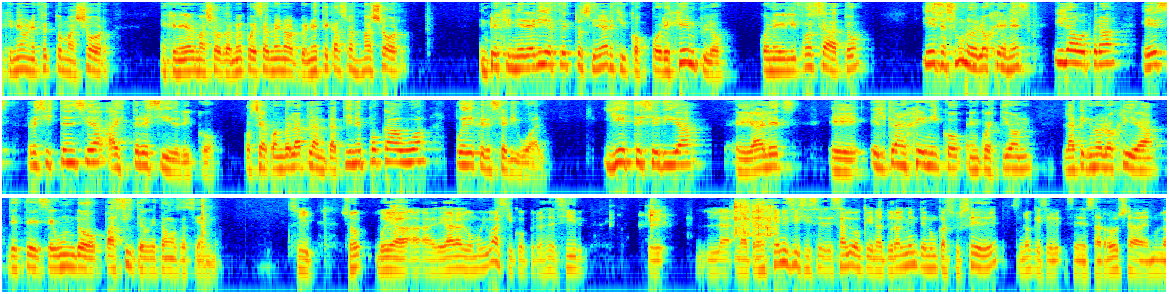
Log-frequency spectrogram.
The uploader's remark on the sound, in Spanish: Audio de la charla en vivo por Instagram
